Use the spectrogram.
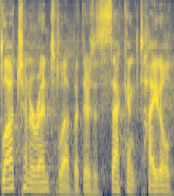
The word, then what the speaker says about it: Cenerentola: So can you pronounce it, please? Cenerentola.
